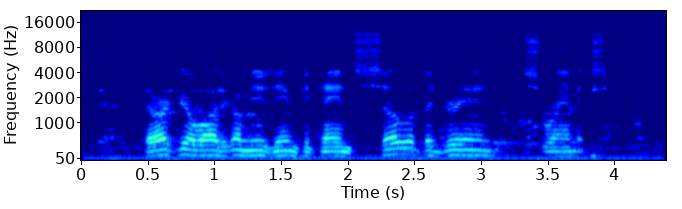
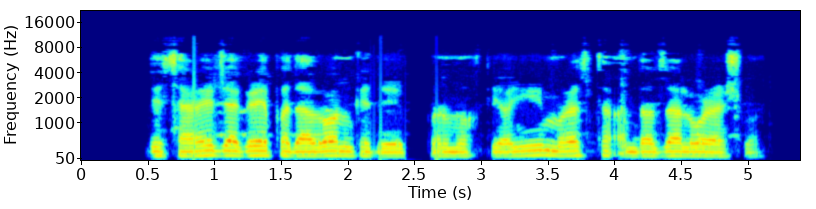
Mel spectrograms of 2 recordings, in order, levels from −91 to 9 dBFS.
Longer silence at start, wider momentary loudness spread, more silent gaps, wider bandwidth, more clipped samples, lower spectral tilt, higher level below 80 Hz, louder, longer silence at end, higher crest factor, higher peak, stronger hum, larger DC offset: second, 0.05 s vs 0.55 s; first, 12 LU vs 7 LU; second, none vs 2.56-2.61 s; first, 14 kHz vs 9.8 kHz; neither; about the same, -5.5 dB/octave vs -4.5 dB/octave; second, -72 dBFS vs -60 dBFS; second, -53 LUFS vs -22 LUFS; second, 0 s vs 0.3 s; about the same, 16 dB vs 16 dB; second, -36 dBFS vs -6 dBFS; neither; neither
